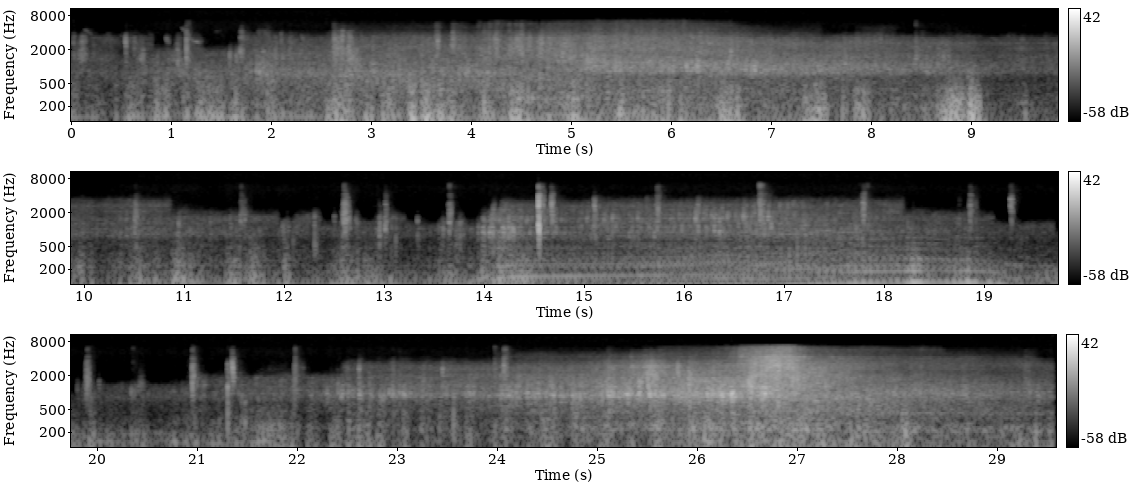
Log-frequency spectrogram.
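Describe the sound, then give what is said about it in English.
A jet aircraft heading east makes a broad, steady roar as it passes overhead for about half a minute, rumbling low through the middle and rising to a brighter whine near the end, with scattered knocks early on. “On long jet heading west.”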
